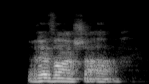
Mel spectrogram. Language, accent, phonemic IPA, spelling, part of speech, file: French, Canada, /ʁə.vɑ̃.ʃaʁ/, revanchard, adjective, LL-Q150 (fra)-revanchard.wav
- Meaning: 1. revengeful, vindictive, retaliatory 2. revanchist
